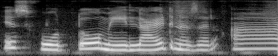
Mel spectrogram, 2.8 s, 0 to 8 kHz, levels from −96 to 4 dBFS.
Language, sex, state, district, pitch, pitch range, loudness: Hindi, female, Madhya Pradesh, Umaria, 260 Hz, 225-275 Hz, -14 LUFS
